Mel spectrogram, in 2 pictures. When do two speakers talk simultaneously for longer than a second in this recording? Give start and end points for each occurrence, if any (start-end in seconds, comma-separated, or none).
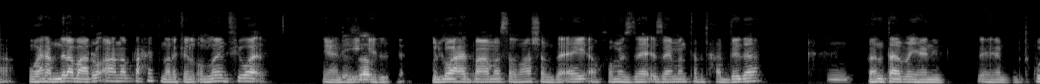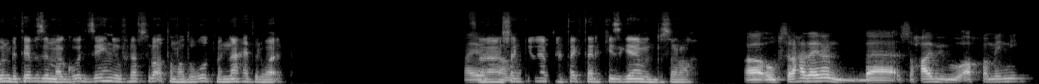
none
